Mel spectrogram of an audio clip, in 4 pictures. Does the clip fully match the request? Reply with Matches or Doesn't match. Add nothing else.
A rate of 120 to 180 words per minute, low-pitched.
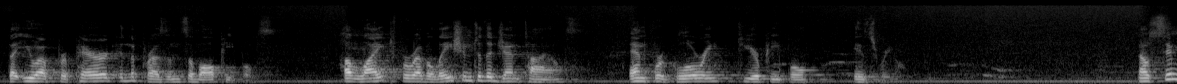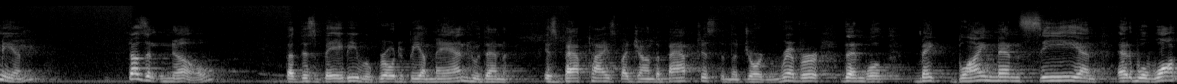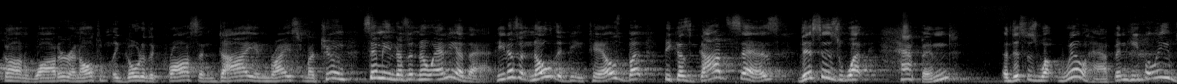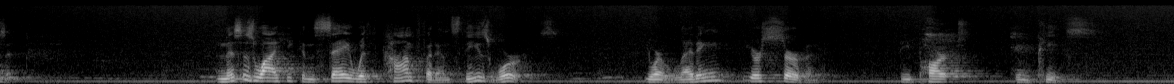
Doesn't match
